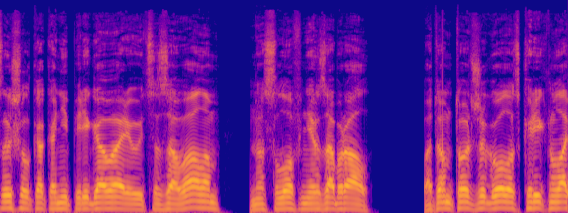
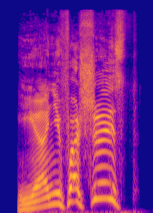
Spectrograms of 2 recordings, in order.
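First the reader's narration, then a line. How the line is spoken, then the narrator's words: Shouted. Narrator (Russian): крикнул Андрес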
